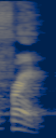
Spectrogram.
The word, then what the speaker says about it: Fre: know how it's called it's either pronounced free or Fray I've heard it said both ways f it is an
